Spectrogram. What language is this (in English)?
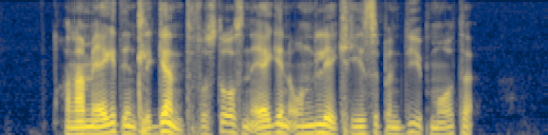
Norwegian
